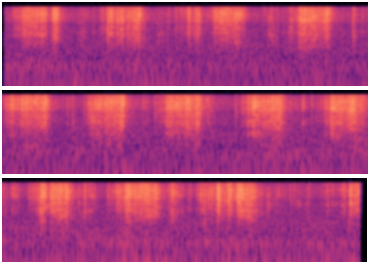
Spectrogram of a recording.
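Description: A kitchen knife slicing a whole red onion held in the hand into thin slices, one short crisp cut after another at about two or three a second.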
